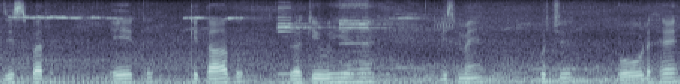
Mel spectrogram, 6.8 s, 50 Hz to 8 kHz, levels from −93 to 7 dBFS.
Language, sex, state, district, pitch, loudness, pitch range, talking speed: Hindi, male, Rajasthan, Jaipur, 135 Hz, -19 LUFS, 125-145 Hz, 95 wpm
